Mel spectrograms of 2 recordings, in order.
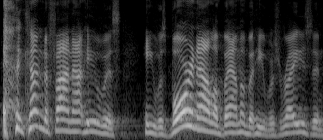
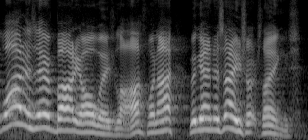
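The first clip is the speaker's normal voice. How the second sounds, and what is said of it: Poor imitation Australian accent. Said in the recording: “forgive my horrible Australian accent”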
